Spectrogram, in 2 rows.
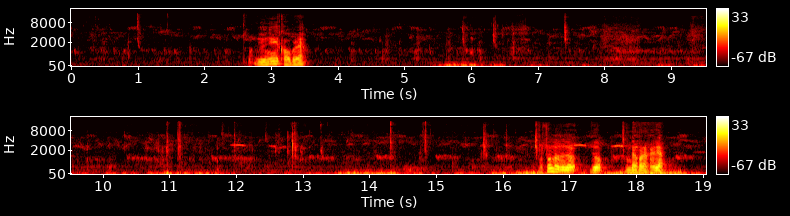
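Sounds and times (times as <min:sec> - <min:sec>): bird chirping: 0:00.0 - 0:19.0
person chewing food: 0:00.4 - 0:01.6, 0:04.2 - 0:08.4, 0:09.3 - 0:16.2.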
